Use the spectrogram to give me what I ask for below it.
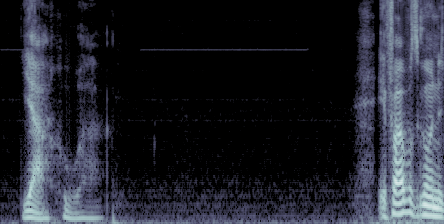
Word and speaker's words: YAHUAH: YAHUAH. Or 2 U's with a W-A-H at the end. YAHUAH. 2 different spellings. Matter of fact, 3 different spellings. But the same phonetic pronunciation.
